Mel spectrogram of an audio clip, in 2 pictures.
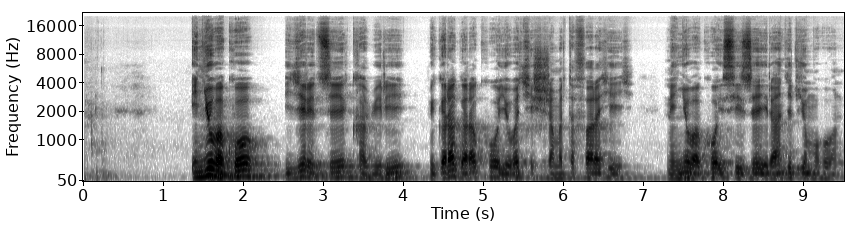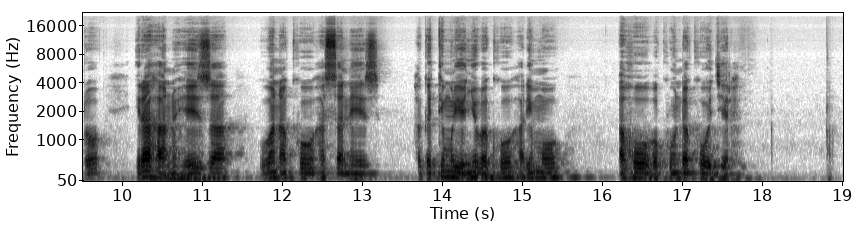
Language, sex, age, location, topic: Kinyarwanda, male, 18-24, Nyagatare, finance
